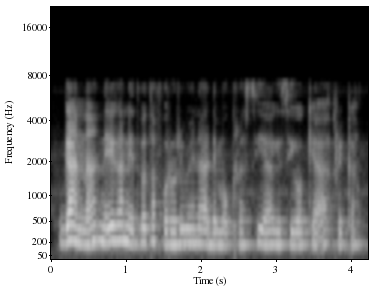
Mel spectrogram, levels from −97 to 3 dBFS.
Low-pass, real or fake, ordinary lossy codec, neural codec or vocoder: 7.2 kHz; real; none; none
